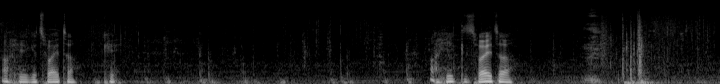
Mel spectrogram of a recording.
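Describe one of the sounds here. Hands thump on wooden beams during a climb.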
